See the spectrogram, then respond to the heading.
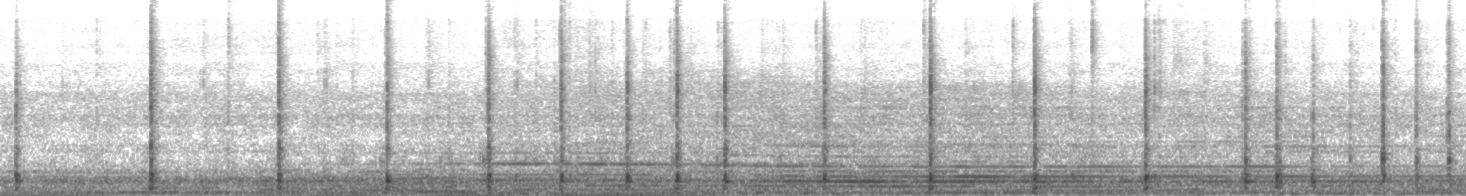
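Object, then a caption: Hard plastic sipper cup. Fingertips and nails tap on the green hat lid and face of a hollow, hard plastic Mickey head sipper cup held in the hands. Sharp, dry clicks come at an irregular pace, each decaying almost instantly, over a faint steady low hum with soft sustained tones.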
